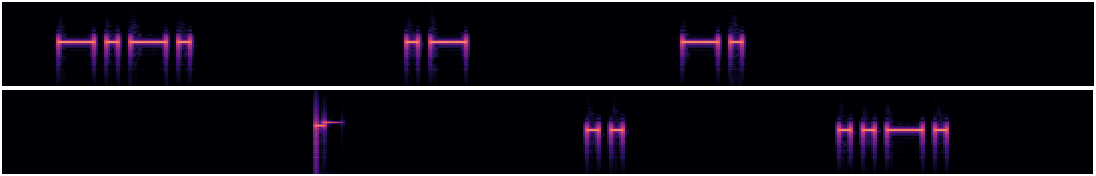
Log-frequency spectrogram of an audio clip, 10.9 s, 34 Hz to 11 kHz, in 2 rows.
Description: Morse code, heard as a keyed tone, about 20 wpm, spaced as for 7 wpm, 700 Hz. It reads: CAN IF
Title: 6x Character Spacing - Top 100 Words - 20wpm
